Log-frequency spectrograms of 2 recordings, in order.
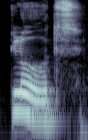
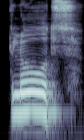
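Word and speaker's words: clothes: आई am washing द क्लोथ्स, इसको क्लॉथ नहीं पढ़ते हैं, इसका उच्चारण होता है क्लोथ्स।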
